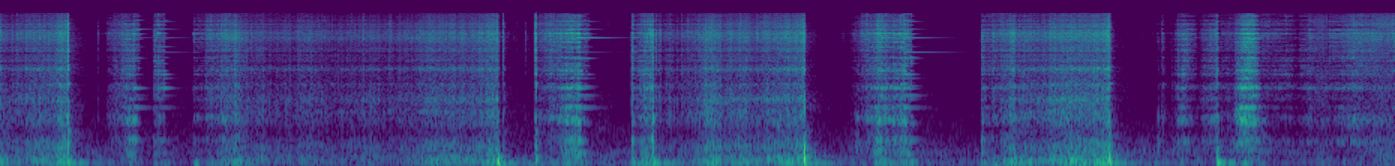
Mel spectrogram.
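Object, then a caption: Kinetic sand ring cut with a metal knife. A rainbow metal knife cuts a solid black and pink kinetic sand ring into chunks, making crumbly scraping cuts. Each stroke is a bright, gritty rasp over a soft low rumble, separated by brief quiet pauses.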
